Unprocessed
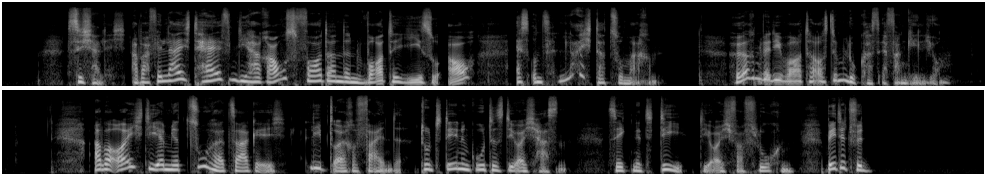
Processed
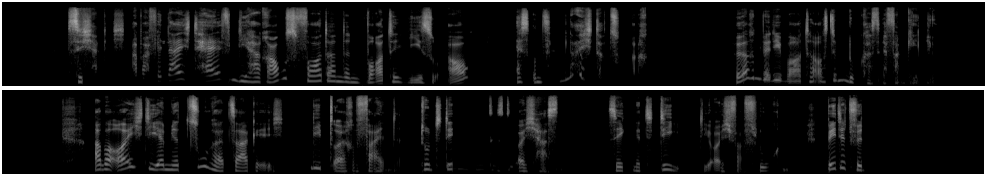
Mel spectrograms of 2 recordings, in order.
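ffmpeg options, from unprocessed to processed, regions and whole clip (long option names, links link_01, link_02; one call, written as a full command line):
ffmpeg -i in.wav -filter_complex "[0:a]asettb=1/sr,asplit=3[link_01][link_02][link_03];[link_01]atrim=end=0.804[link_04];[link_02]atrim=start=0.8:end=2.23,asetpts=PTS-STARTPTS,afade=type=in:duration=0.004:curve=qsin,afade=type=out:start_time=1.426:duration=0.004:curve=qsin,acrossover=split=7400[link_05][link_06];[link_06]acompressor=threshold=-40dB:ratio=4:attack=1:release=60[link_07];[link_05][link_07]amix=inputs=2:normalize=0,highpass=870[link_08];[link_03]atrim=start=2.226[link_09];[link_04][link_08]acrossfade=duration=0.004:curve1=hsin:curve2=qsin[link_10];[link_10][link_09]acrossfade=duration=0.004:curve1=qsin:curve2=hsin,asettb=1/sr,asplit=3[link_11][link_12][link_13];[link_11]atrim=end=5.794[link_14];[link_12]atrim=start=5.79:end=6.43,asetpts=PTS-STARTPTS,afade=type=in:duration=0.004:curve=qsin,afade=type=out:start_time=0.636:duration=0.004:curve=qsin,highpass=860,afreqshift=-120,asplit=2[link_15][link_16];[link_16]adelay=13,volume=-10dB[link_17];[link_15][link_17]amix=inputs=2:normalize=0,atrim=end_sample=28224[link_18];[link_13]atrim=start=6.426[link_19];[link_14][link_18]acrossfade=duration=0.004:curve1=hsin:curve2=qsin[link_20];[link_20][link_19]acrossfade=duration=0.004:curve1=qsin:curve2=hsin,asettb=1/sr,asplit=3[link_21][link_22][link_23];[link_21]atrim=end=14.334[link_24];[link_22]atrim=start=14.33:end=15,asetpts=PTS-STARTPTS,afade=type=in:duration=0.004:curve=qsin,afade=type=out:start_time=0.666:duration=0.004:curve=qsin,acompressor=threshold=-27dB:ratio=16:attack=3.2:release=140:knee=1:detection=peak,asuperstop=centerf=3800:order=20:qfactor=0.82[link_25];[link_23]atrim=start=14.996[link_26];[link_24][link_25]acrossfade=duration=0.004:curve1=hsin:curve2=qsin[link_27];[link_27][link_26]acrossfade=duration=0.004:curve1=qsin:curve2=hsin,aderivative,anlmdn=0.0398,bass=frequency=250:gain=-2,treble=frequency=4000:gain=6" out.wav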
